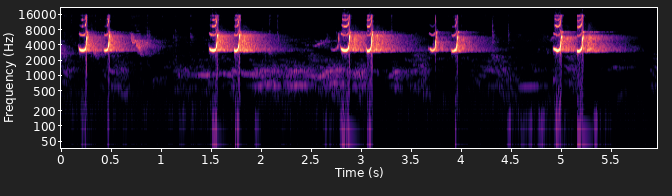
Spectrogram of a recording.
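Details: Female quail (madi batair) calling, paired sharp high chirps with a bright hooked start, each pair followed by a short buzzy tail, repeated about every 1.2 seconds, five pairs in total; a faint low murmur runs underneath.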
